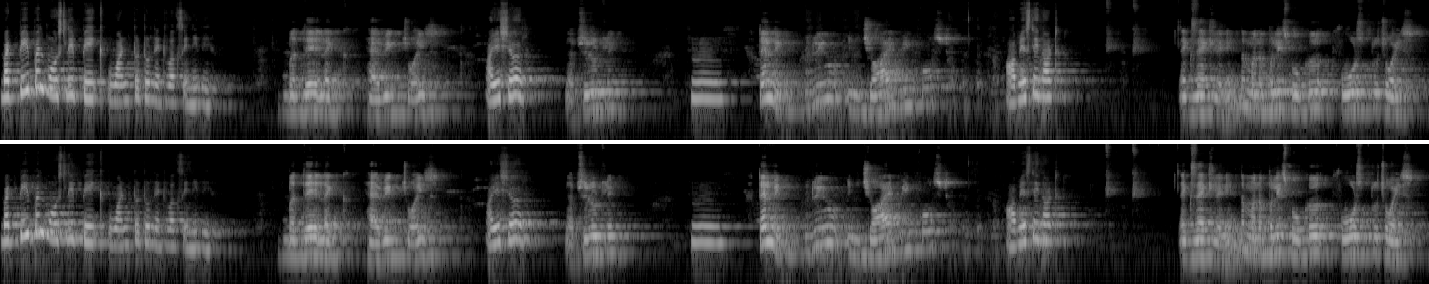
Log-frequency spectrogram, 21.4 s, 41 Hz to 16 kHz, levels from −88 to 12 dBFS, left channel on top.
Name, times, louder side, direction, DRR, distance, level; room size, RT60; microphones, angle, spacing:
voice 1, 0.0-3.2 7.3-7.9 10.4-10.9 12.3-12.4 15.1-15.8, left 3 dB, 40° left, 10 dB, 1.1 m, -27 dB
voice 2, 4.2-5.2 5.5-6.6 8.5-9.3 11.4-14.5 16.6-16.7 17.0-17.1 17.7-21.2, right 2 dB, 60° right, 3 dB, 2.6 m, -32 dB
23.0 x 12.0 x 9.6 m, 1.2 s
head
